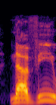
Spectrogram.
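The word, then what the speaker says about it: נביא: And one of the things you see here is that the Hebrew word for prophet, which everyone pronounces as Navi, everyone who knows Hebrew, rhymes with Levi.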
